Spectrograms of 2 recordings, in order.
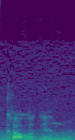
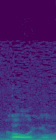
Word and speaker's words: Colgan: had a large family is it culligan or Cogan we call it call again that's Colgan the way it's spelled yeah cuz I noticed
